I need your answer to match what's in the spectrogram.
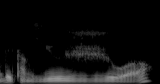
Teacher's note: The z to zh, as seen in usual, becomes usual with a zh there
